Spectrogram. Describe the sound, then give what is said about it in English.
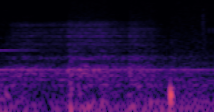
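A slow, deep breath drawn in through the nose during a guided relaxation exercise, soft and airy, with a snort-like rush of air over a steady, quiet background hum. “In through the nose and out through the mouth. And last elongated breath in”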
